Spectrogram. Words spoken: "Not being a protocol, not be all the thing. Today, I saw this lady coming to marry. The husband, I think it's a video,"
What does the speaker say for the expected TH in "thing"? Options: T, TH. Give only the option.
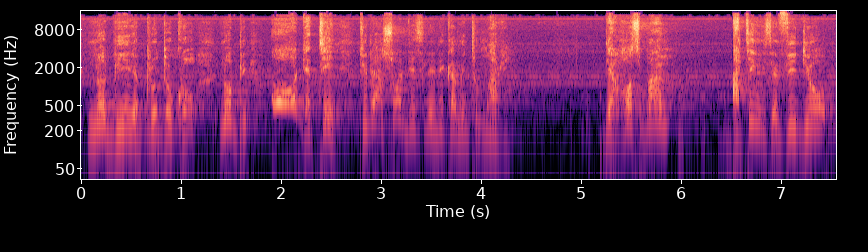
T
